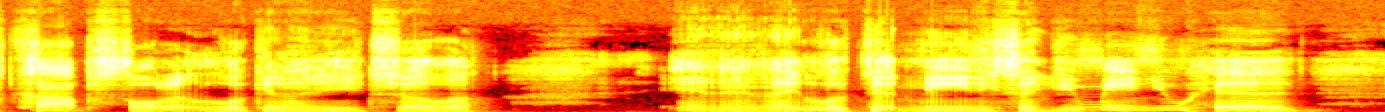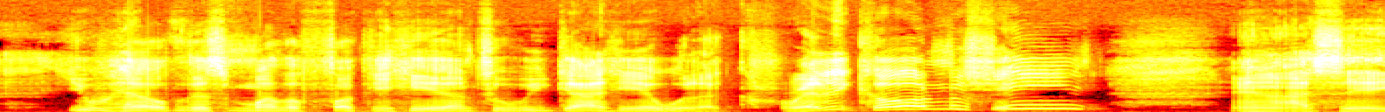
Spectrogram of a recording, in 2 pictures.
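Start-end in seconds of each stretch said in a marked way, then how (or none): 5.3-12.4 a cop who can't believe it, rising to a squeak on machine; incredulous cop. Retold or imitated. Cop asking the guard in disbelief, voice climbing high.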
